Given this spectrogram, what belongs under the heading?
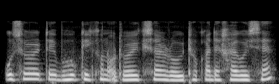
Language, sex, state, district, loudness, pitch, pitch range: Assamese, female, Assam, Kamrup Metropolitan, -13 LUFS, 220 Hz, 210-230 Hz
